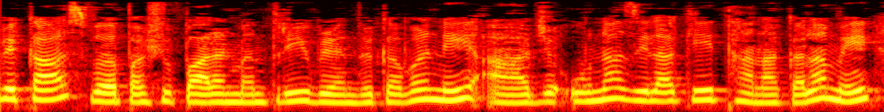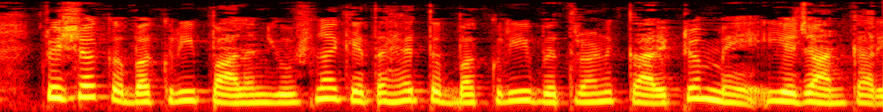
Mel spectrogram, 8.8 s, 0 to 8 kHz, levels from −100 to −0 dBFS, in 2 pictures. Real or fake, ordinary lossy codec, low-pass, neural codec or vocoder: fake; none; none; codec, 16 kHz, 16 kbps, FreqCodec, larger model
